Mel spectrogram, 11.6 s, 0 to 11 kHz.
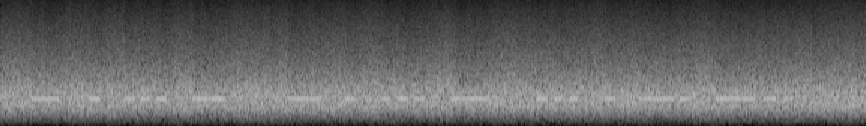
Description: Morse code, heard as a keyed tone, hand-sent with a straight key, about 11 wpm, 730 Hz, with heavy radio static and a narrow filter. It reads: TEST TEST SEND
